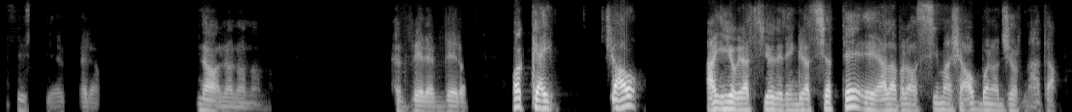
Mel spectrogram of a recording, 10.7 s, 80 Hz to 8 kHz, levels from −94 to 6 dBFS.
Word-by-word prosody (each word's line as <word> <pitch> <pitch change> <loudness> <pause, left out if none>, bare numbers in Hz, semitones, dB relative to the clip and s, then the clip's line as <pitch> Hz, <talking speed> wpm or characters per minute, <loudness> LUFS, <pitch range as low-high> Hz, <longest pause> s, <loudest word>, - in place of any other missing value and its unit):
Sì, - - -18 0.2
sì, 90 - -27
è 95 +1 -24
vero. 90 -2 -19 0.9
No, 110 -4 -3
no, 95 0 -12
no, 90 -1 -15
no. 85 -4 -26 1.3
È 105 - -11
vero, 100 +2 -5
è 95 - -7
vero. 100 +1 -7 0.4
Okay, 165 -4 +4 0.4
ciao. - - +5 0.6
Ah - - +6
io 140 +1 +5
grazie 120 +1 0
io - - +3
te - - -1
ringrazio 115 +3 -1
a - - 0
te 175 0 +4
e 120 -3 0
alla 115 +1 +1
prossima. 120 +2 -5
Ciao, 120 +2 -2
buona 125 -2 -5
giornata. 105 -5 -11
115 Hz, 155 wpm, -18 LUFS, 95-125 Hz, 1.3 s, Ah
